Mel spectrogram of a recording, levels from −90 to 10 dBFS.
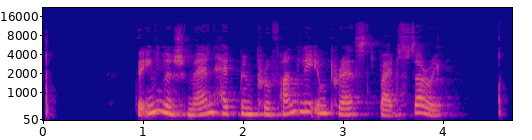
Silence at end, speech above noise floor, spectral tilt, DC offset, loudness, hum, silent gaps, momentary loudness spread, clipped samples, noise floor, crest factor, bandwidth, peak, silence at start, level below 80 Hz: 0.7 s; 60 dB; -5.5 dB/octave; under 0.1%; -29 LUFS; none; none; 8 LU; under 0.1%; -88 dBFS; 18 dB; 12.5 kHz; -12 dBFS; 0.05 s; -74 dBFS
